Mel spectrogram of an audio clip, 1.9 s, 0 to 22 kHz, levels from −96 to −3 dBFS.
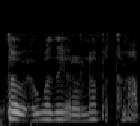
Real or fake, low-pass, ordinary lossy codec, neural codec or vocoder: real; 7.2 kHz; none; none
